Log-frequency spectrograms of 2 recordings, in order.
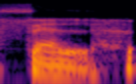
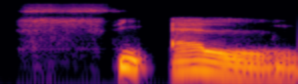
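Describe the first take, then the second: First: The i vowel is dropped, merging into one syllable. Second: The i vowel is kept before the second word. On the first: The speaker calls it wrong. "pas celle, d'accord? Ça n'existe pas" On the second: The speaker calls it right. "Si elle, d'accord?"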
